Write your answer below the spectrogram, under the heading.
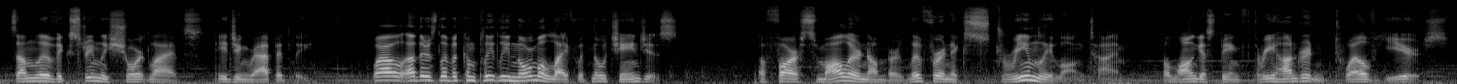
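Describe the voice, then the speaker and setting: A man's voice: mid-range voice, very animated, measured pace, slight background noise. Man voicing a cheeky, wry soldier.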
